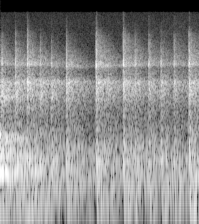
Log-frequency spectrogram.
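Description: Chalk tapping and scraping on a blackboard as a graph is drawn: a few faint, sharp taps, about half a second apart, over room tone.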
